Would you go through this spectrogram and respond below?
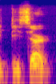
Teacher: the first syllable is short and the second syllable is long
